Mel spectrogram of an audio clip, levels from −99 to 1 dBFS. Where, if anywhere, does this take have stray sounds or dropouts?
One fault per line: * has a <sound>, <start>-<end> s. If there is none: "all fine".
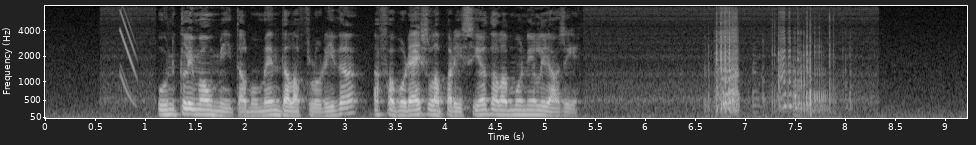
* has a chirp, 0.7-0.9 s
* has a squeak, 6.6-8.1 s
